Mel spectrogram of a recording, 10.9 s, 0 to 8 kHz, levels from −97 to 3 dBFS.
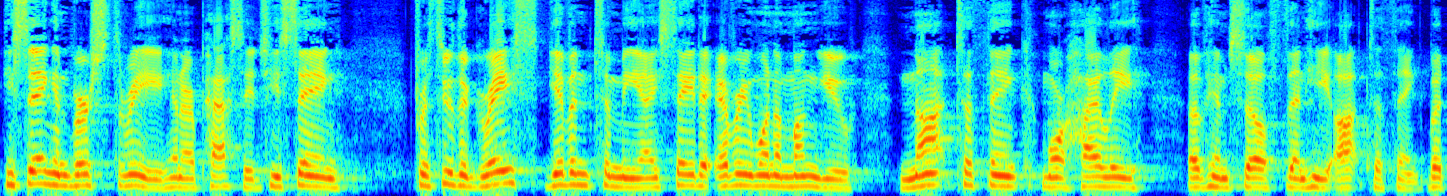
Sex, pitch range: male, 150-205 Hz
